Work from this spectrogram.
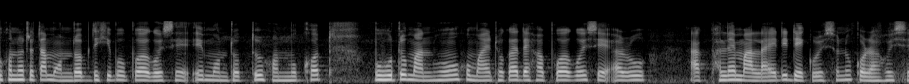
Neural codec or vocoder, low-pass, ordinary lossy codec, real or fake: none; none; none; real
